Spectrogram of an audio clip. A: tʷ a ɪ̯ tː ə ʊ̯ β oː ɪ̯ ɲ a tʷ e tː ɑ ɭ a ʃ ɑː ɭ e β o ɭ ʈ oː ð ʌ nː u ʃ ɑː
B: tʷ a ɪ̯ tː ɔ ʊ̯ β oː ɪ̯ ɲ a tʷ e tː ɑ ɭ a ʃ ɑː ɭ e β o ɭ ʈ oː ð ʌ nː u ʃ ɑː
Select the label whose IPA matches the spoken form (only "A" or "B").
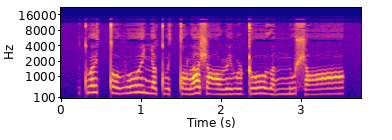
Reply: B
